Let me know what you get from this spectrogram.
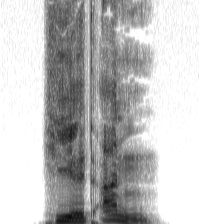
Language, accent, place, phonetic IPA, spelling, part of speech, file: German, Germany, Berlin, [ˌhiːlt ˈan], hielt an, verb, De-hielt an.ogg
- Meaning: first/third-person singular preterite of anhalten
